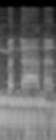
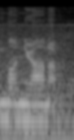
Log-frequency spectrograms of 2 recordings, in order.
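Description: First: The second consonant is a plain n sound. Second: The second consonant is an ny sound. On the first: The speaker calls it right. "since there's no tilde, it's the manana" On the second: The speaker calls it wrong. "not the manana"

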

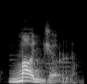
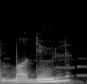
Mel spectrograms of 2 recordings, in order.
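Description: First: The word is said with an English pronunciation. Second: The word is said with an Italian-style pronunciation. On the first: The speaker calls it right. "si dice module. Fatemi flexare il mio inglese" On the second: The speaker calls it wrong. "non si dice module"

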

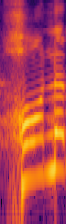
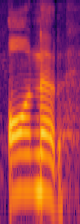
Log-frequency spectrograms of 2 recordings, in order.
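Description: First: The word begins with an h sound. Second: The word begins with a vowel, no h. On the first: The speaker calls it wrong. "हॉनर नहीं बोलेंगे" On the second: The speaker calls it right. "क्या बोलेंगे ऑनर"

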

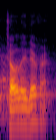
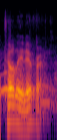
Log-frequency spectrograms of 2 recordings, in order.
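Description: Both takes have the same delivery.

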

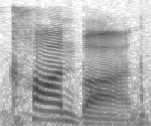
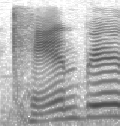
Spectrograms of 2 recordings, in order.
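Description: First: It is pronounced in a Japanese way. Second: It is pronounced in an anglicized way. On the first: The speaker calls it right. "it's Kanban. ... it's Japanese" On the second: The speaker calls it wrong. "you constantly say Kanban"

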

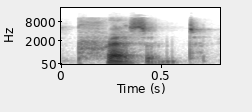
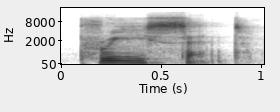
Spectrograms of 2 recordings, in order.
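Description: First: The stress is on the first syllable. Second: Both syllables get equal stress, with a long first vowel. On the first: It is a noun meaning a gift. "a gift" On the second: It means sent beforehand. "we're giving equal weight to both syllables"

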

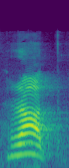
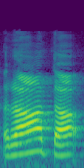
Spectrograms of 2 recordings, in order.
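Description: First: The word ends on the consonant, vowel dropped. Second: The word ends with a short vowel sounded. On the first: "but the sound of the word is rat" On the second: "we have to spell at rata"

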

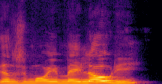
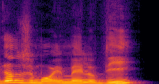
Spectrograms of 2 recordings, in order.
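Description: First: The stress is on the second syllable. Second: The stress is on the last syllable. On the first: The speaker calls it wrong. "Niemand zegt melodie" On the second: The speaker calls it right. "dit klinkt herkenbaar"

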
